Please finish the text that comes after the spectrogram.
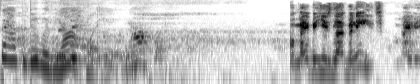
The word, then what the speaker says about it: Yahweh: Did you say Yahwe? Yeah, that's a proper pronunciation.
